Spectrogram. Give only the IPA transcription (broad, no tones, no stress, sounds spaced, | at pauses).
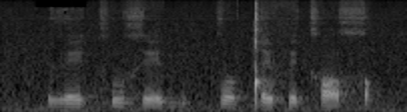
ð e kʰ u x e b | k o ǃ e f e kʰ ɔ x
